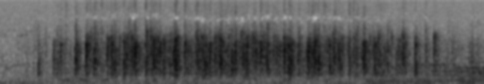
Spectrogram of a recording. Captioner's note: applause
